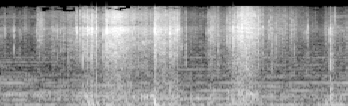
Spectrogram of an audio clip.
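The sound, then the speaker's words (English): Christmas gift wrapping paper being ripped open on a present that turns out to be a mug, in quick, crinkly bursts: a rustling tear, a sharp snap, then another longer rip and a final short crackle, with no voices. “Hey, it's the same shape and the same wrapping paper.”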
